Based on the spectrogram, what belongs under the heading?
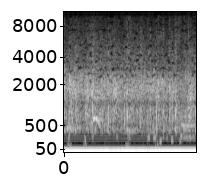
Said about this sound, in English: And while you give, come on with a shout of praise. Just clap and thank God that we can give. Amen?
